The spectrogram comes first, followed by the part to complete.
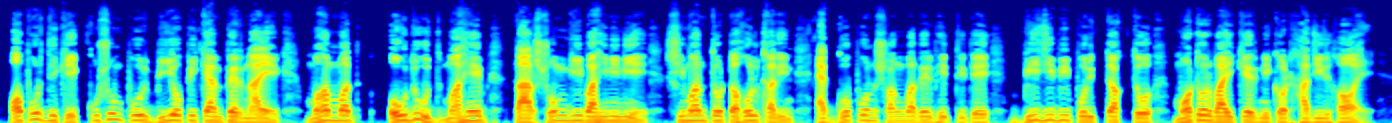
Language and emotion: Bengali, neutral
